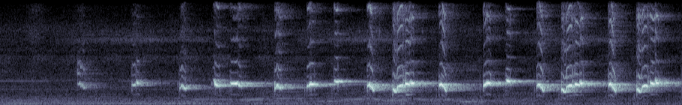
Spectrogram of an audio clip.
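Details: Yellow-vented bulbul in long rolling song: a few soft opening notes that quickly build into a loud, fast, continuous stream of bubbly slurred whistles.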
